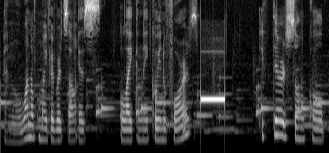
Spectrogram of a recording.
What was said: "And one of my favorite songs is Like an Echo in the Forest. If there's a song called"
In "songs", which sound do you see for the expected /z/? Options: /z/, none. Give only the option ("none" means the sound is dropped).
none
